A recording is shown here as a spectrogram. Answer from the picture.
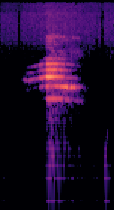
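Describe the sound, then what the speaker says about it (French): A single cat meows once, a short, clear, fairly close call rising and falling in pitch, alone in an otherwise quiet room. "Désolée pour mes chats, comme d'habitude."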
